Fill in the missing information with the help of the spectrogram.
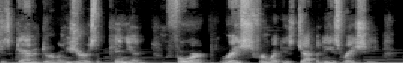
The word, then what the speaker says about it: reishi: This is the, I'm going to mispronounce it, but the reishi. – Yes, reishi.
